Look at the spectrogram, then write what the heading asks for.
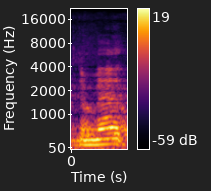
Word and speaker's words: DeMatha: I just wanted to make sure I pronounced it right. DeMatha.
